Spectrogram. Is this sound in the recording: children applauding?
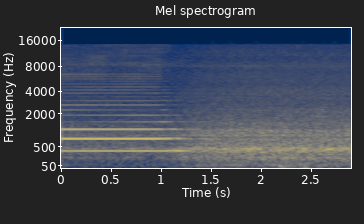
no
